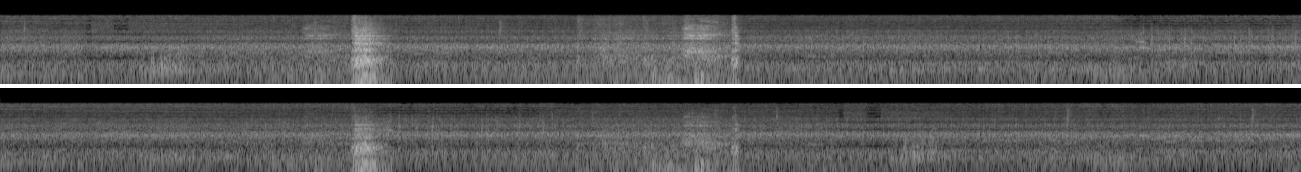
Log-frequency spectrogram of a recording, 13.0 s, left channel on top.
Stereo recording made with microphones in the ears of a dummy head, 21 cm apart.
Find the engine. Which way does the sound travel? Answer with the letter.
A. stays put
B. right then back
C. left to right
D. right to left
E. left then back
A.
